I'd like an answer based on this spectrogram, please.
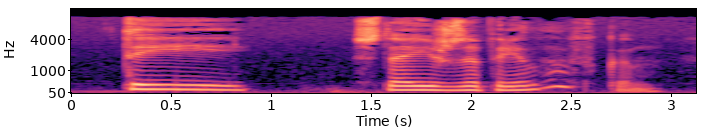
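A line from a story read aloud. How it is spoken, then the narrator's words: Sad question. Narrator (Russian): грустно спросил Женя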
